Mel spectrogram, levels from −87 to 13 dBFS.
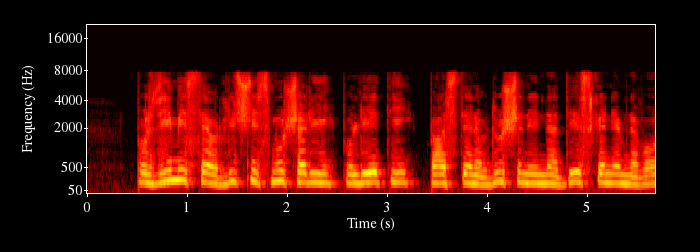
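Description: No technical faults can be heard anywhere in the clip.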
